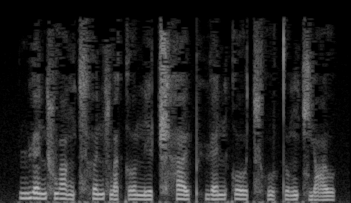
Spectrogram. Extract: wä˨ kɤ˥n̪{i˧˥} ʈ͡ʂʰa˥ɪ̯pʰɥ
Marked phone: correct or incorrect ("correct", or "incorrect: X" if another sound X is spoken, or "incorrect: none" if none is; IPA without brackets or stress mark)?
correct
